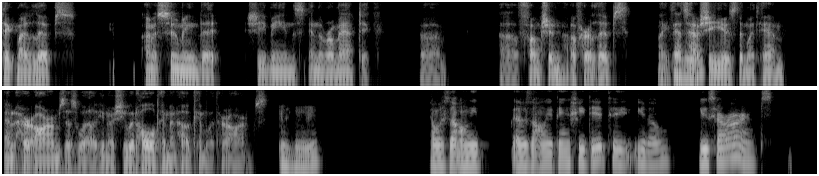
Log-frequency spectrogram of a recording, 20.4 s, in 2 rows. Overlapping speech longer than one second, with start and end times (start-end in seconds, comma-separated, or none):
none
